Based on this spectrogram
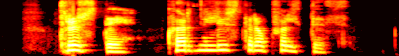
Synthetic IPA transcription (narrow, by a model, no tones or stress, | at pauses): t̪ʰɾʏst̪ɪ | kʰvɛɾt̪nɪlist̪ɪɾawkʰvœlt̪ɪθ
